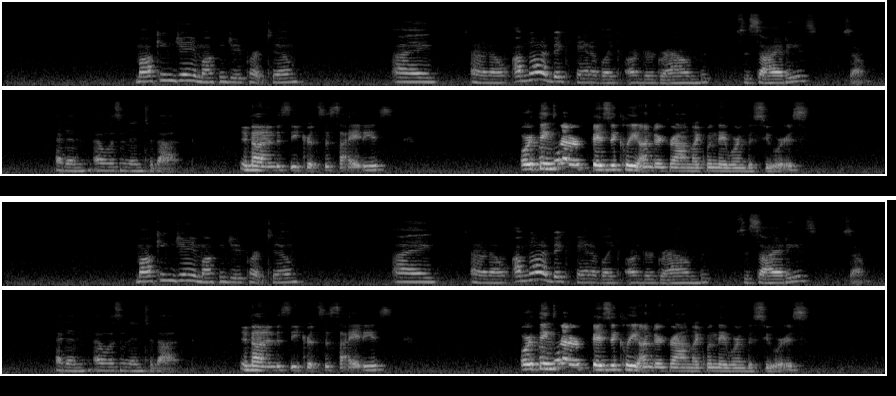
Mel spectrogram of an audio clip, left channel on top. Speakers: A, on the left (about 75°); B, on the left (about 40°).
A: Mockingjay, Mockingjay Part 2. I I don't know. I'm not a big fan of like underground societies, so I didn't I wasn't into that.
B: not into secret societies or things
A: I'm not
B: that
A: in,
B: are physically underground, like when they were in the sewers.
